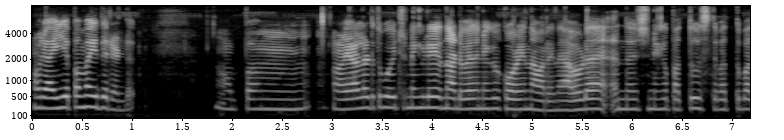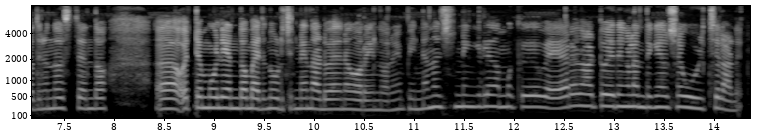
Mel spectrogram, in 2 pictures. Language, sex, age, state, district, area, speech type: Malayalam, female, 18-30, Kerala, Wayanad, rural, spontaneous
